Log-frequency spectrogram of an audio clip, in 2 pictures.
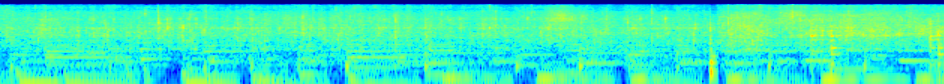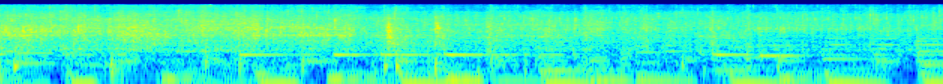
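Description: Eel pieces in thick spicy sauce sizzling in a frying pan while a wooden spatula stirs and tosses them, with a single sharp knock about five seconds in.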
